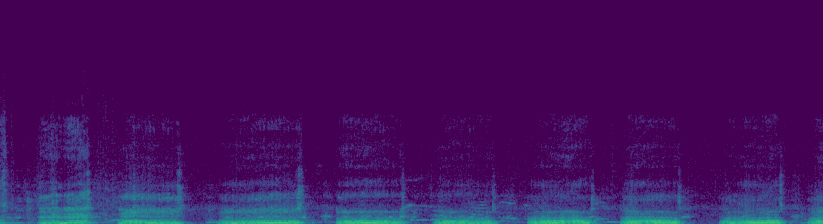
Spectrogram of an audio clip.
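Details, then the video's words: Miniature Schnauzers at early morning play, chasing and tugging, a week after the puppy's arrival. Deep, rasping growls come in steady bursts about once a second, each roughly half a second long, separated by short gaps. "Miniature Schnauzers playing chase/tuggy"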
